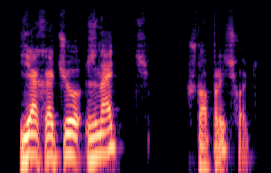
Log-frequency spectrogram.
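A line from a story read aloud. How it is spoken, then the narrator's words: Very quiet, even voice. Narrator (Russian): сказал Чудакулли очень тихим и ровным голосом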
